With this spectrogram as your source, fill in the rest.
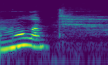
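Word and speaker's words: MÅLA: Мало или мала, не знаю уж как произносится. Название товара Мола. Вот, правильно, Мола.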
